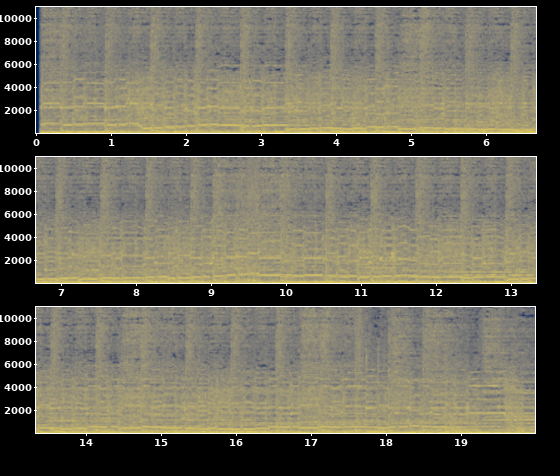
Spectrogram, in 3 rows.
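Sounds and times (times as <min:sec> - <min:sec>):
rock music: 0:00.0 - 0:19.9.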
